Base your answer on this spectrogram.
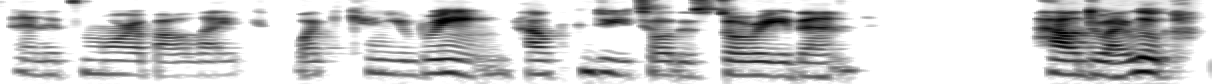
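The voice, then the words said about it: Puerto Rican Spanish accent. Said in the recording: “coming from Puerto Rico. And again, you could tell by your accent ... I have an accent.”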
